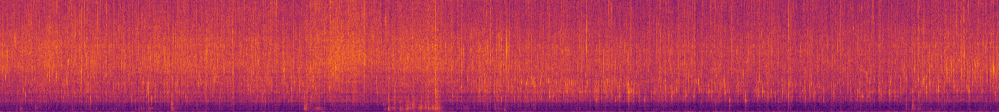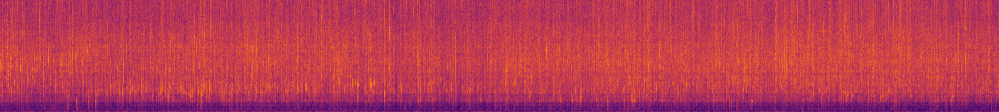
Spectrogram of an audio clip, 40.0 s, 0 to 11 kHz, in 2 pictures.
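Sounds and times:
fish deep-frying in oil: 0:00.0 - 0:39.9
heavy clunk: 0:06.0 - 0:07.0, 0:07.7 - 0:10.2.

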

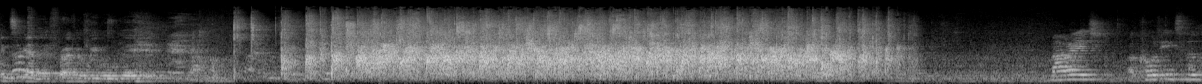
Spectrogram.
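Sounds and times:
people applauding: 0:02.3 - 0:09.3.

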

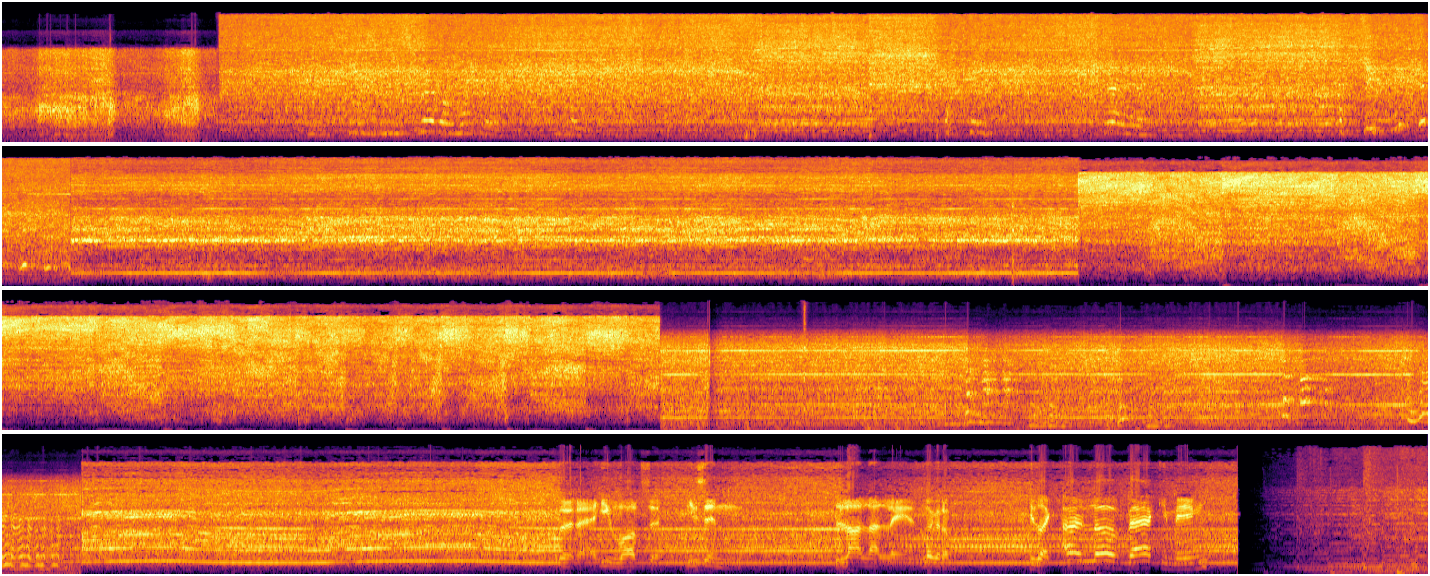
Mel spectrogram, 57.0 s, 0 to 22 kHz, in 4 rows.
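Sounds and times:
vacuum cleaner suction hiss: 0:00.4 - 0:42.7, 0:43.6 - 0:55.0
high motor whine: 0:02.2 - 0:55.2.

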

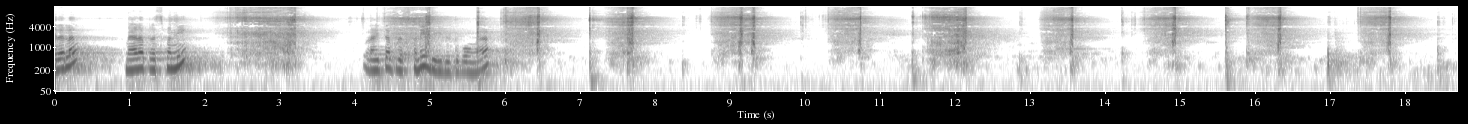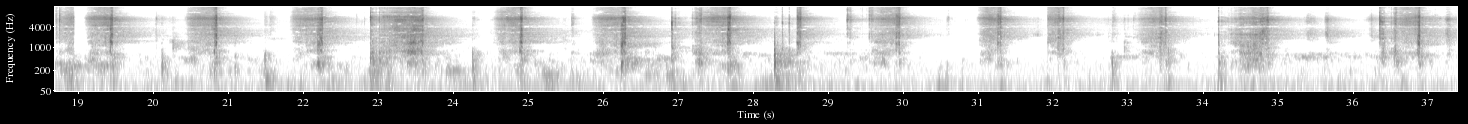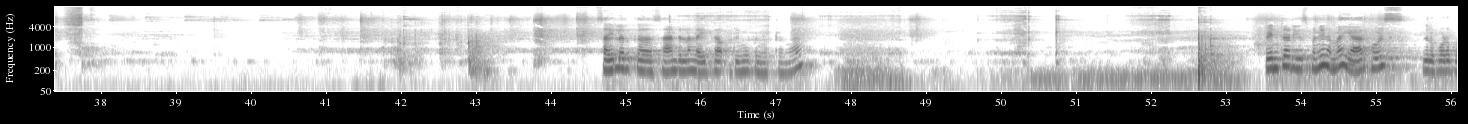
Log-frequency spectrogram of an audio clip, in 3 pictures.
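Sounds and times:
trowel scraping sand: 0:02.2 - 0:03.4, 0:04.4 - 0:05.2, 0:07.2 - 0:07.9, 0:08.7 - 0:09.5, 0:11.6 - 0:12.4.

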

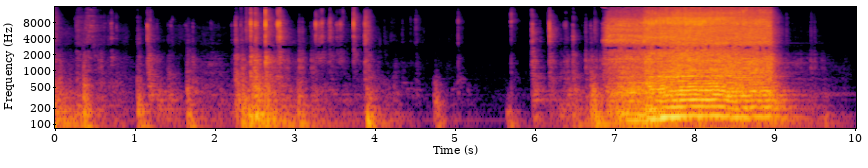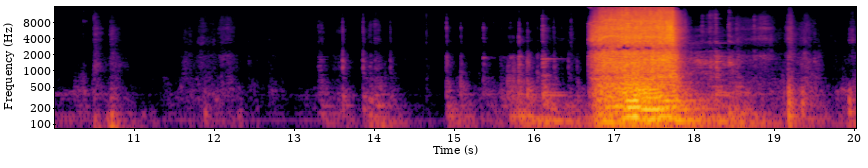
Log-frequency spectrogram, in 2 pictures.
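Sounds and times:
power drill running: 0:06.8 - 0:09.2, 0:16.7 - 0:18.2.

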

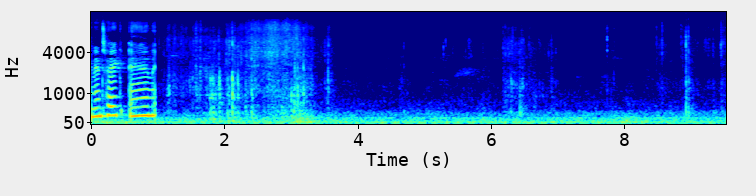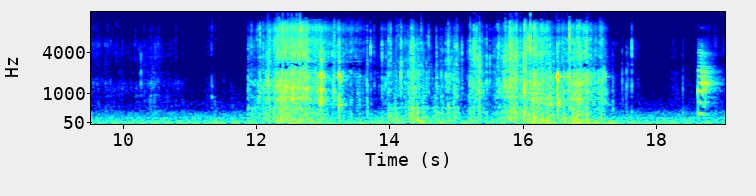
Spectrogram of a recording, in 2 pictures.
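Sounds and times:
plastic bag crinkling: 0:08.4 - 0:17.7
frozen vegetables clattering into pot: 0:11.9 - 0:17.5.

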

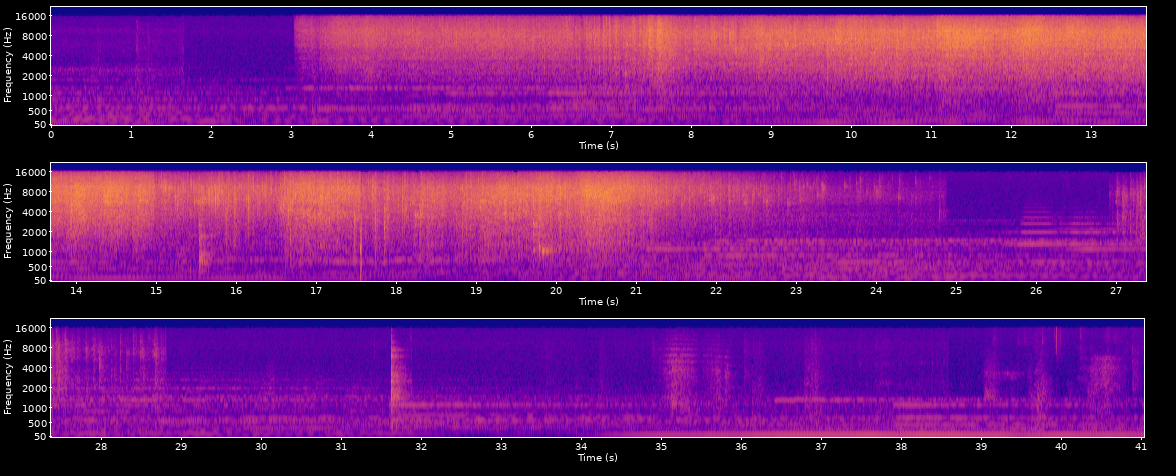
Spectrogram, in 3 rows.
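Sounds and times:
soft music: 0:00.0 - 0:41.0
steak sizzling in a skillet: 0:03.2 - 0:24.2.

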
